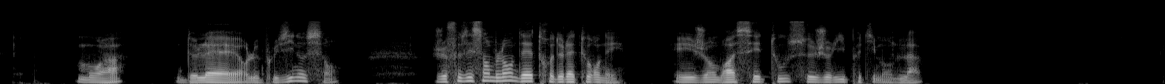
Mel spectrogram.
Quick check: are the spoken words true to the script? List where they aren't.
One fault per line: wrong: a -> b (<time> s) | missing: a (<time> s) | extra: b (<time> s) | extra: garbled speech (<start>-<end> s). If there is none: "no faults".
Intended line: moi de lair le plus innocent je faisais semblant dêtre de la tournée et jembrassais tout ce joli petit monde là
no faults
